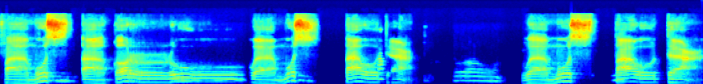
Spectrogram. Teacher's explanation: Dhammah tanwin bertemu dengan huruf wawu bacaan idgham bi gunnah masuk dengan mendengung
